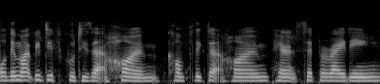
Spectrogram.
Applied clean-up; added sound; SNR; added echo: none; none; none; none.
